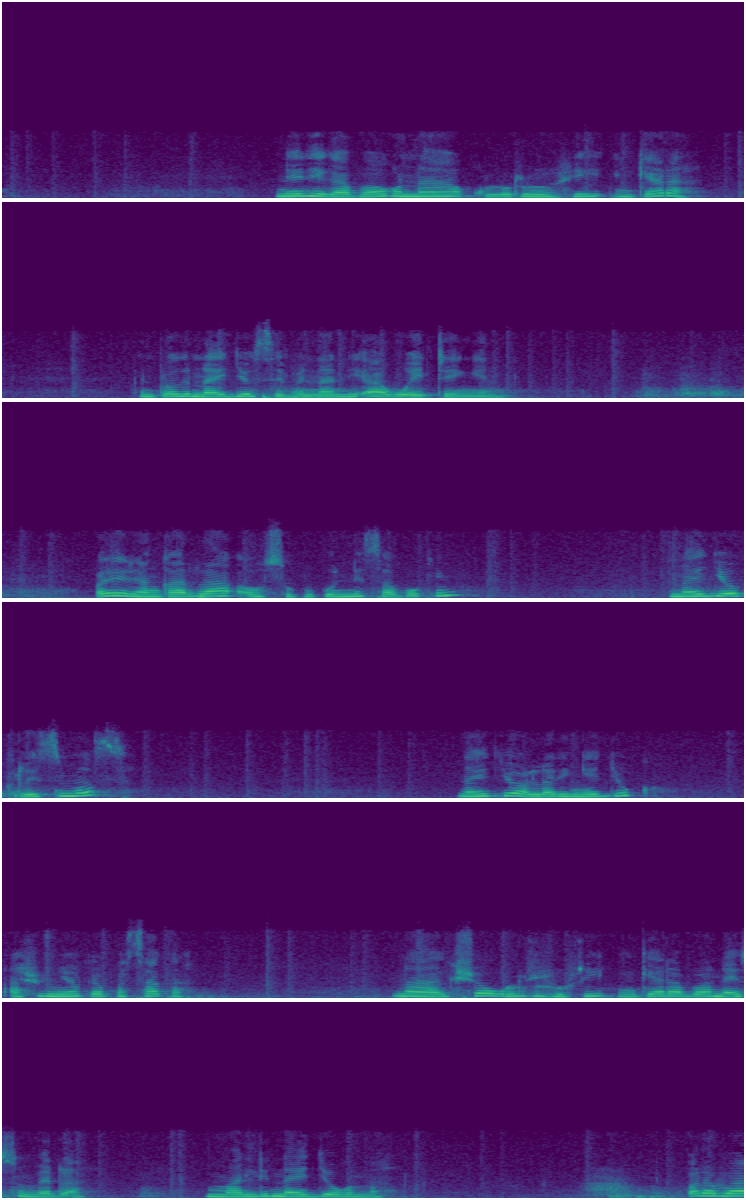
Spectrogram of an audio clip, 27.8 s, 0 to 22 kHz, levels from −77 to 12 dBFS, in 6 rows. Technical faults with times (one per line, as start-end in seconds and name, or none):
none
